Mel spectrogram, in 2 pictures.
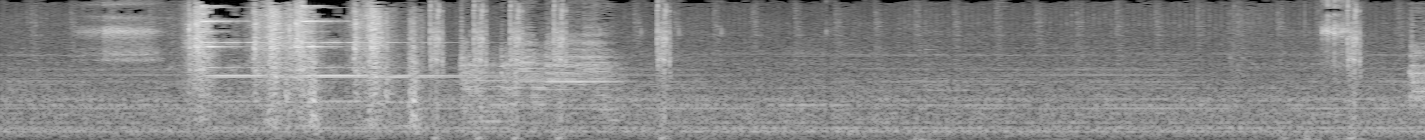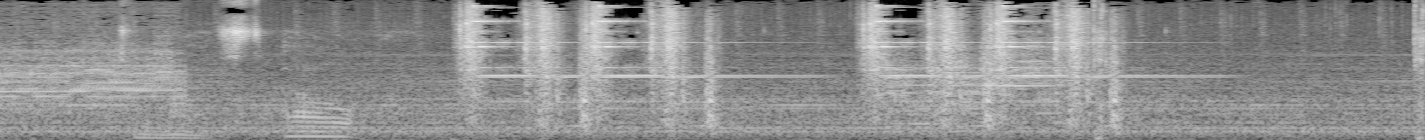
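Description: A bright jingling chime rings several times, like coins at a till.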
